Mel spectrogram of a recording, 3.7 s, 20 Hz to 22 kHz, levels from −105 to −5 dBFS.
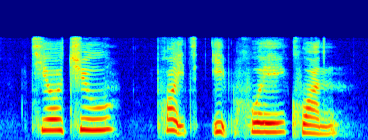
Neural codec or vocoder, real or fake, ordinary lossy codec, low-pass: vocoder, 44.1 kHz, 128 mel bands, Pupu-Vocoder; fake; none; 7.2 kHz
